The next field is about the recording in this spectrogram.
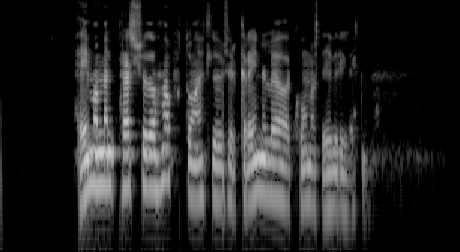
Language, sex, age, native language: Icelandic, male, 40-49, Icelandic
